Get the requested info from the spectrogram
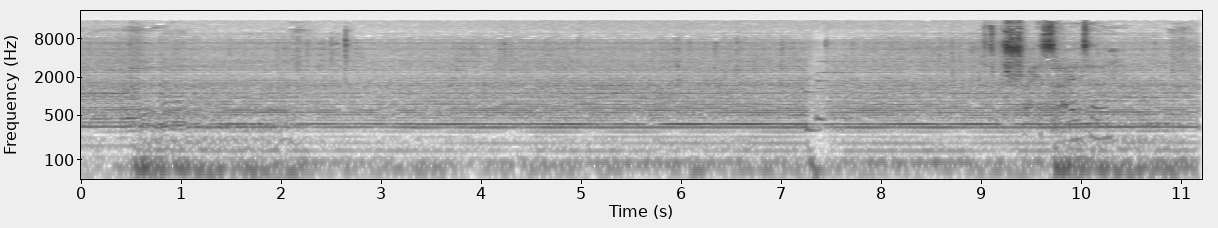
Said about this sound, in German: Wir entdecken Nevada von Las Vegas nach Golden so. Hills mit seinen Rennstrecken. Ich muss jetzt einfach nur fahren.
